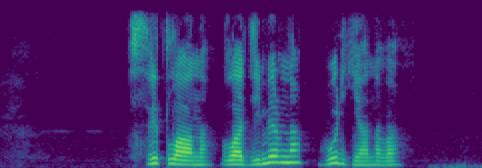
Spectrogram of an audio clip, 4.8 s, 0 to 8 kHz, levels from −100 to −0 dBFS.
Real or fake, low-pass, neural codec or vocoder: real; 7.2 kHz; none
